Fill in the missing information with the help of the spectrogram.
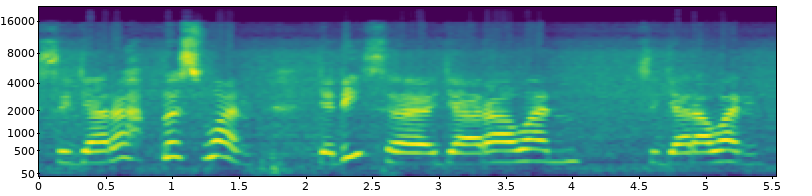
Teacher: Pelepasan fonem adalah peristiwa hilangnya fonem akibat proses morfologis. Misalnya hilangnya bunyi H pada proses pengimbuhan dengan akhiran wan pada kata sejarah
